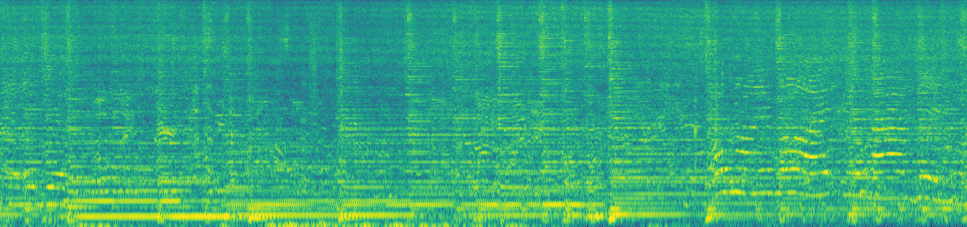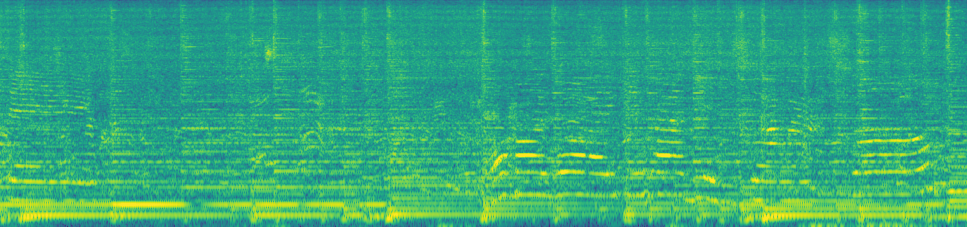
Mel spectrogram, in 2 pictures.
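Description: Live acoustic guitar strumming chords through a PA, with a voice singing a worship song over it that comes through more clearly about halfway in.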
